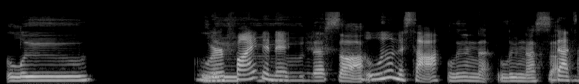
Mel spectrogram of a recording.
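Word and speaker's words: Lughnasadh: say it wow Lou we're finding it Luna lunasa Luna Luna that's not what I was gonna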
